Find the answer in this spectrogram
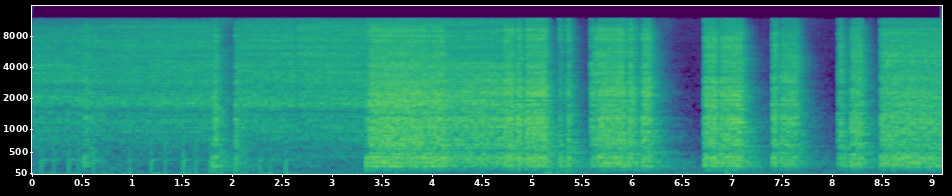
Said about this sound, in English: Oh, yeah, it's like a white noise machine. Mostly static. They add white noise to this on top of it searching for signal.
